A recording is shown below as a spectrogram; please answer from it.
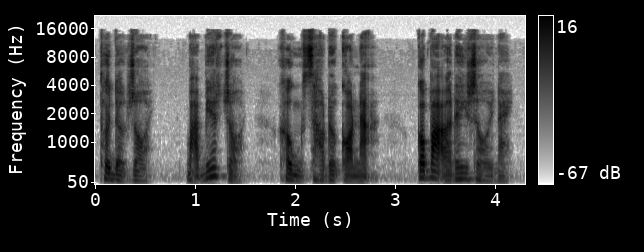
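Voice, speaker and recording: A man voicing a calm middle-aged father gently comforting his frightened daughter. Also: mid-range voice, quick pace. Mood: soothing. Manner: gentle, reassuring.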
